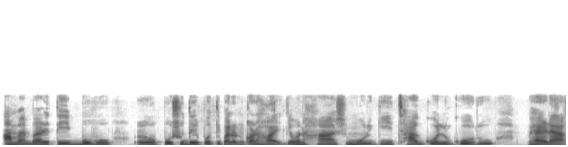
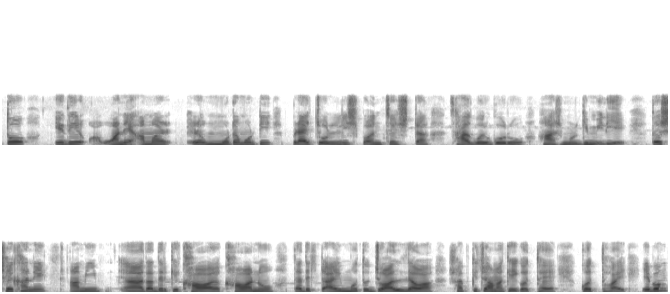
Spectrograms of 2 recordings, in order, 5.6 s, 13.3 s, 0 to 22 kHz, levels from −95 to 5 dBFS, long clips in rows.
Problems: none marked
